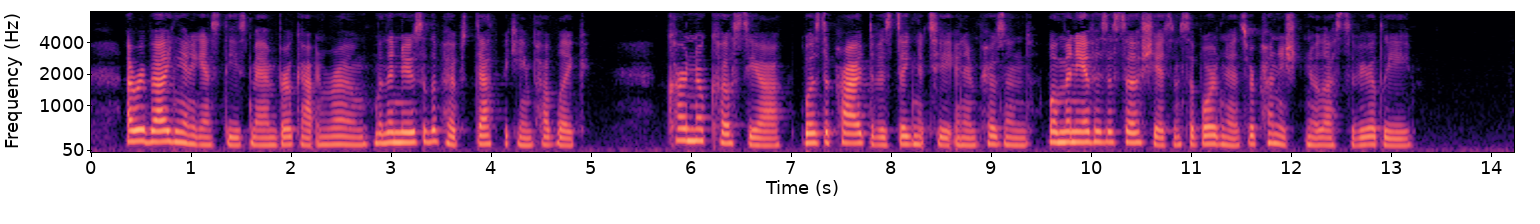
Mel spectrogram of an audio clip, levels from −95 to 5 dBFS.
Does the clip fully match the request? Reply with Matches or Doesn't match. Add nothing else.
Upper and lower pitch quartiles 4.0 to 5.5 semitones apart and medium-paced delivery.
Matches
